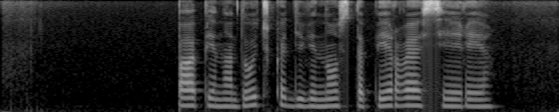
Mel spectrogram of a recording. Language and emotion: Russian, neutral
